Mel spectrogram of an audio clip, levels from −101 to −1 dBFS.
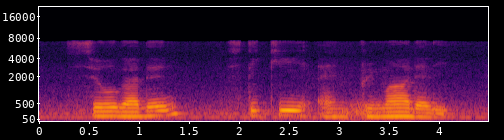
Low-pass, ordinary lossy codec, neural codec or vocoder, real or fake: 7.2 kHz; none; none; real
